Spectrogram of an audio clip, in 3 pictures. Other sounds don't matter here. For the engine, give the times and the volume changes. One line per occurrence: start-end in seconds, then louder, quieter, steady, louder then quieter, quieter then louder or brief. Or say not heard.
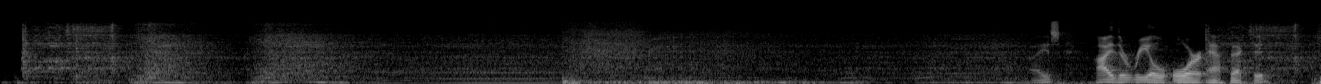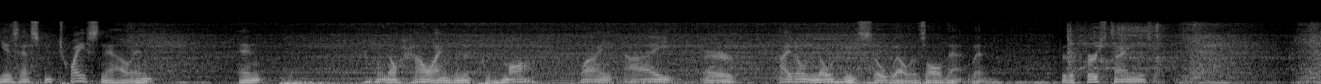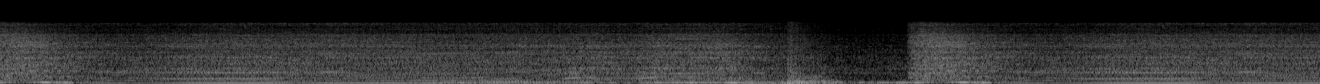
0.0-39.5 louder.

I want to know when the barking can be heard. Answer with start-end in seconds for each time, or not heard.
not heard.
